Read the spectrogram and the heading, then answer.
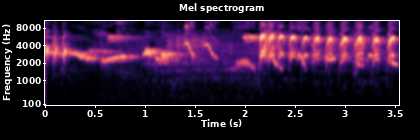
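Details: Greater green leafbird, kept bird, song to spur singing: smooth sliding whistles and upward slurs followed by a fast run of sharp repeated high notes.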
